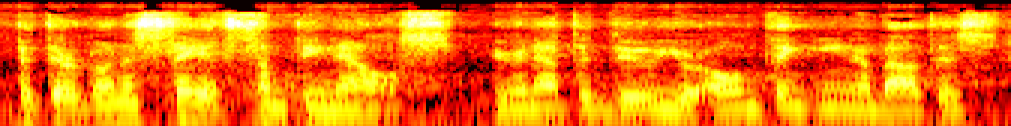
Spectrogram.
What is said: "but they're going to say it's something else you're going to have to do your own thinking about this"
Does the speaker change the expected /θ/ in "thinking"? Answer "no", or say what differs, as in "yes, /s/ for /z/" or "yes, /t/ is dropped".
no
